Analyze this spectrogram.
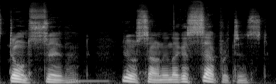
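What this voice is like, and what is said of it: Impression of a movie character. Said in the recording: “great Anakin impression”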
